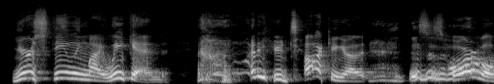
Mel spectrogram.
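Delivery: loud, very high-pitched mock tantrum; outraged child. Eldest son protesting to his parents about his weekend, outraged. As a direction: protest like a kid robbed of free time.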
